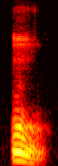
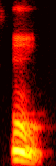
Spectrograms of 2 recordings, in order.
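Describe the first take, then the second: Both takes have the same delivery.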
